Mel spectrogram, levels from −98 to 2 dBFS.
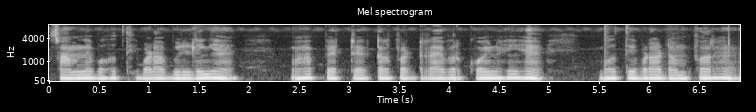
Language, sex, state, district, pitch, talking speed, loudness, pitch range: Hindi, male, Jharkhand, Palamu, 135 Hz, 155 wpm, -15 LUFS, 130-135 Hz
